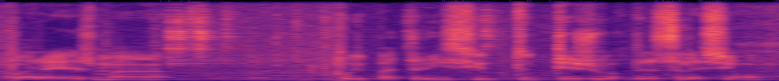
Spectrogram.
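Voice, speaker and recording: A non-native speaker, a man with a foreign Iberian accent, giving a halting, semi-formal speech as a president at a press conference. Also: medium pitch, flat delivery, noisy background. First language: not French.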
